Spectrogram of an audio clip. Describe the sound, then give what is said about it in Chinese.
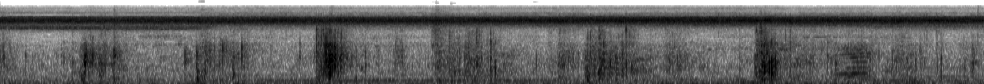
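Footsteps on stone ground in a garden after climbing a small slope, several soft, irregular scuffing steps over a steady high chirring of insects. “石头地走在上面的声音。”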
